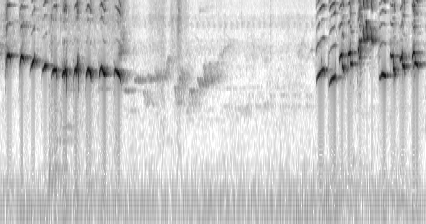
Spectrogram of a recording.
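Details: Song of a greater green leafbird from Majalengka, West Java: a chain of clear whistled notes that slides gradually downward over about two and a half seconds, then a few seconds of quiet, then a fresh burst of varied chirping notes.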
